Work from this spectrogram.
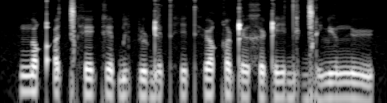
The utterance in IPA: n̪ u qʼ ɯ ǀʰ e k e ɓ i p y ɖ e t̪ʰ i t̪ʰ y q ɯ ʈ ɘ x ɘ ʈ i d i ɡ͡ǀ i lʲ ɯ n̪ y

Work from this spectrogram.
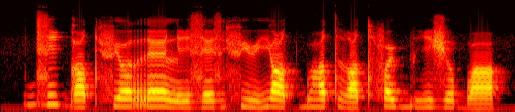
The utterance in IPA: d͡z i˦ ɡ ɔ˨ tˤ fʲ ɔ˧ r ɛ˧ l i˨ z e˧ z fʲ ʉ˦˨ j ɔ˦˨ tˤ bʱ ʊ˦ tˤ ð i˨ tˤ f ʉ˦ bʱ i˦ ʒ ʊ˦ b ɑ˧

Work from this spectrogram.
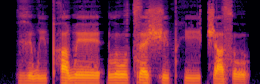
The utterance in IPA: ɣ ɪ˨ w i˨ pʰ a˦ w eː˦ | l oː˦ t͡s ɛ˦ ʃ i˨ pʰ iː˨ t͡ʃ a˨ s ʊ˨

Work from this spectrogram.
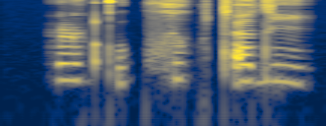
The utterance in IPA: ɭ ə ɖ kʷʼ i kʷ x ɪ kʷ tʼ æ d i

